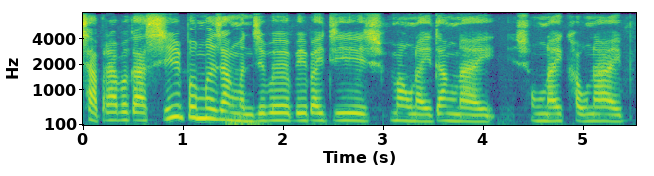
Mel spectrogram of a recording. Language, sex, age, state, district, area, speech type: Bodo, female, 60+, Assam, Chirang, rural, spontaneous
